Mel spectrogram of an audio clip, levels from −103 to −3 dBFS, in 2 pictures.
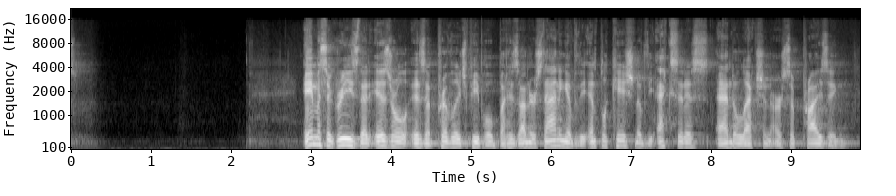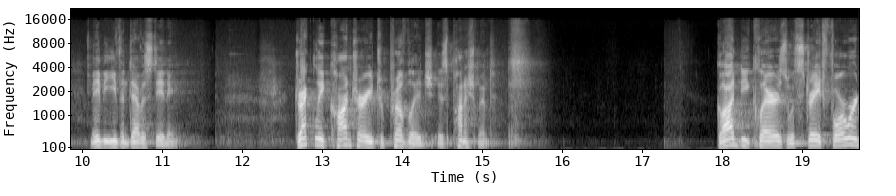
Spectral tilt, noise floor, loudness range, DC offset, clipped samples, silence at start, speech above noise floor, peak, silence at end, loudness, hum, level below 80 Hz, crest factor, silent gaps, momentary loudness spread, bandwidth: -4 dB/octave; -75 dBFS; 6 LU; under 0.1%; under 0.1%; 0 s; 55 dB; -2 dBFS; 0 s; -20 LUFS; none; -66 dBFS; 20 dB; none; 12 LU; 16 kHz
